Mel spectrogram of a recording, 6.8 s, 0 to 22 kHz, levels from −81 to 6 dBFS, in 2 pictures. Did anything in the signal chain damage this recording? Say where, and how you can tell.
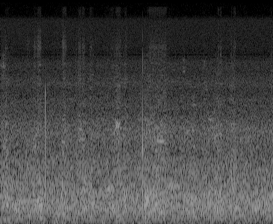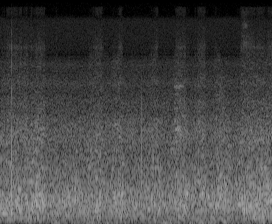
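Yes. Sharp pops sit on top of the speech at 0.56 to 0.58 s, 3.55 to 3.57 s and 5.18 to 5.20 s, with a double pop between 1.78 and 2.00 s. Each peaks roughly 20 dB above the speech, which carries on underneath. This is a loud pop at the analogue wiring stage, likely from a voltage step or pulse off a connector, switch or static discharge. The circuitry after it shapes that pulse into a brief thump.

At 3.14 s and again at 5.55 s the speech jumps ahead slightly, with no gap of silence. This is a dropped buffer (overrun) in the driver or buffer stage, likely because the software did not collect its samples before the hardware overwrote them. Roughly 5 ms goes missing each time, and the two sides are spliced directly together.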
